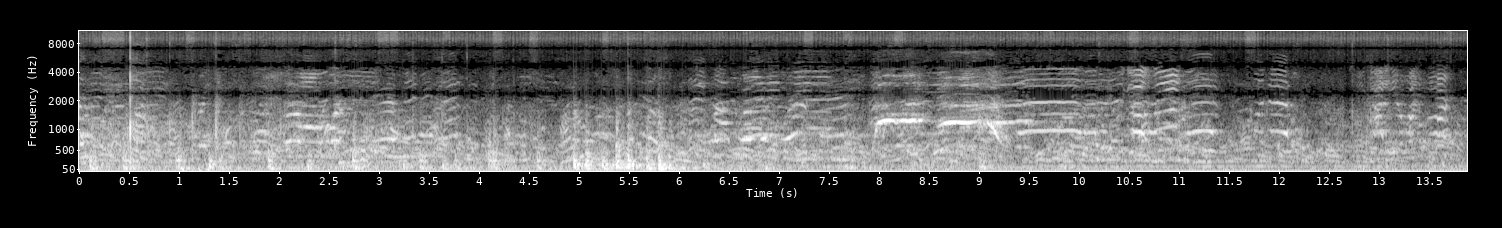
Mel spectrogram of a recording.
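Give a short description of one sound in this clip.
Young women call out and chatter across an open outdoor field.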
